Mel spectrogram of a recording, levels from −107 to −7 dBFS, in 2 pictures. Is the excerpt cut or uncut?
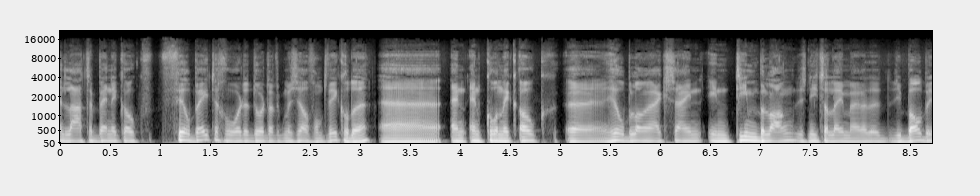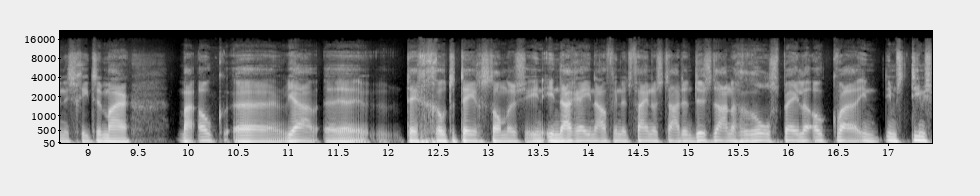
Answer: cut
